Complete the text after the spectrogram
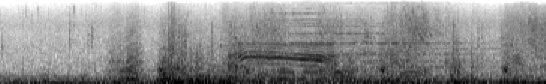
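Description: Magical blasts and shattering ice burst in quick crashes.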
